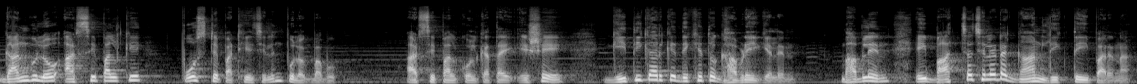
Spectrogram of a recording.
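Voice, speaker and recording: A man hosting a radio show, narrating scripted stories with dramatic, deliberate phrasing. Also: medium pitch, a little mellow, husky. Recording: music behind the voice. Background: background music.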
